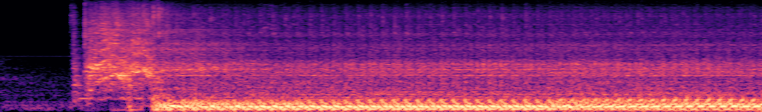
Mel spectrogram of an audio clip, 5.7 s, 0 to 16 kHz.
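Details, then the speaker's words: Suzuki Boulevard C90 V-twin with aftermarket pipes and a Power Commander fitted to cure exhaust popping; cranks, catches within a second and settles into a steady loping idle with no pops or misses, a normal start and idle. "but that eliminated my problem with that popping I'm pleased with that and throttle seemed a little bit more responsive than it were you know"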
